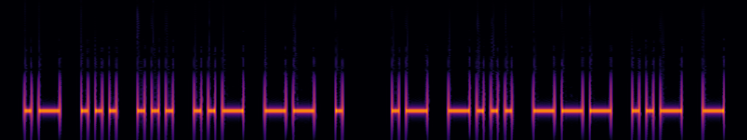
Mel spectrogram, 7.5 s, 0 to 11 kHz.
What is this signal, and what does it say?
Morse code, heard as a keyed tone, about 17 wpm, 700 Hz. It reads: ASSUME ABOUT
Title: Sentences from Top 1500 Words 17wpm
